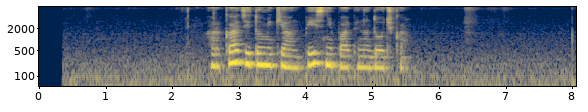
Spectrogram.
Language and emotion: Russian, neutral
